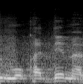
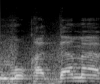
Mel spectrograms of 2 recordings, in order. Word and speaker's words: مقدمة: كتاب مقدمة في أصول التفسير، إلا هذا الكتاب، كتاب مقدمة في أصول التفسير، بعض العلماء ينطق يقول مقدمة بكسر الدال، وآخرون يقولون مقدمة في أصول التفسير بفتح الدال.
